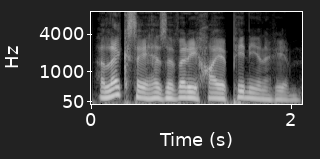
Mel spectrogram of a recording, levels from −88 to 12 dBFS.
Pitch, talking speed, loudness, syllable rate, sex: 125 Hz, 225 wpm, -15 LUFS, 6.7 syllables/s, male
